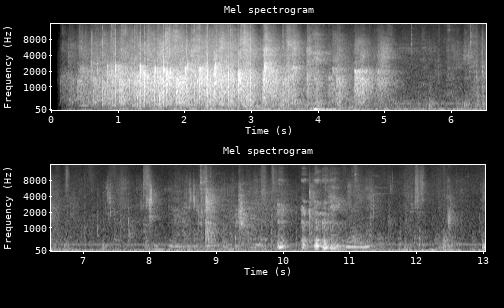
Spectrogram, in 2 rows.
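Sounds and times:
audience applauding: 0.1 - 5.3.

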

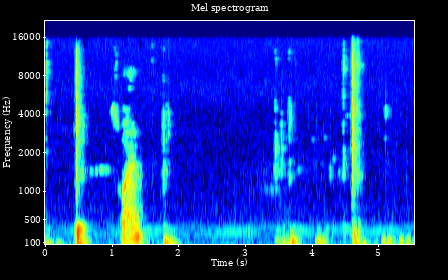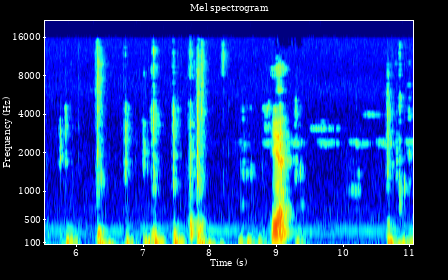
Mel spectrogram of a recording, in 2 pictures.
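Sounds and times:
keyboard keys clicking: 3.4 - 9.5, 10.6 - 11.0.

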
